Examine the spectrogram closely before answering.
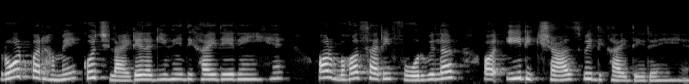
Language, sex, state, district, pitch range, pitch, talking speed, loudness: Hindi, female, Bihar, Begusarai, 220-275 Hz, 235 Hz, 210 wpm, -16 LUFS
